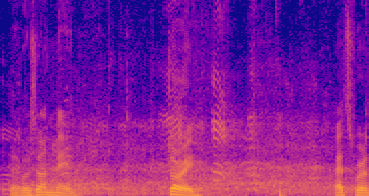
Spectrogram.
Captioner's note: audience laughing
